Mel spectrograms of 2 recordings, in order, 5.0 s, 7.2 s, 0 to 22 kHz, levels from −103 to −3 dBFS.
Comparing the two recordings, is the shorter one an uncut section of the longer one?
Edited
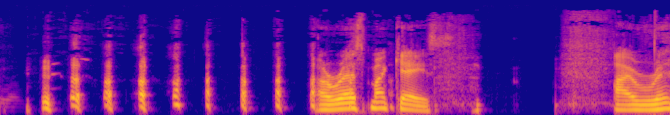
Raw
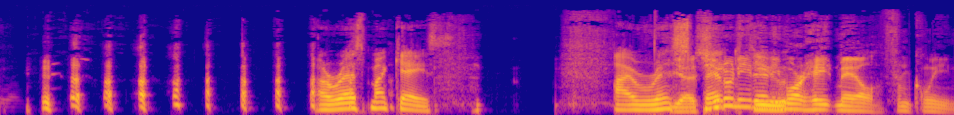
yes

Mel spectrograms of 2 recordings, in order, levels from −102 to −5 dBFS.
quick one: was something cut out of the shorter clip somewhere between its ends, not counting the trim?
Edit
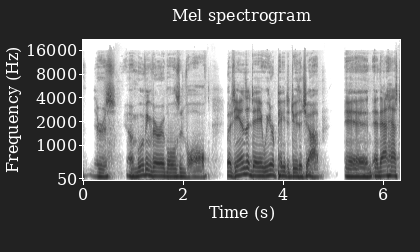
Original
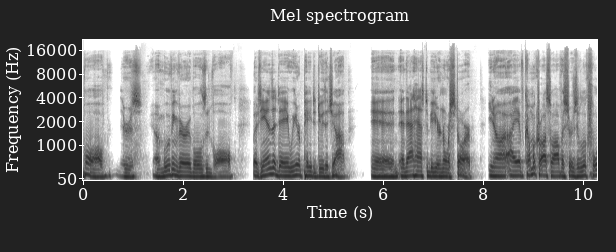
no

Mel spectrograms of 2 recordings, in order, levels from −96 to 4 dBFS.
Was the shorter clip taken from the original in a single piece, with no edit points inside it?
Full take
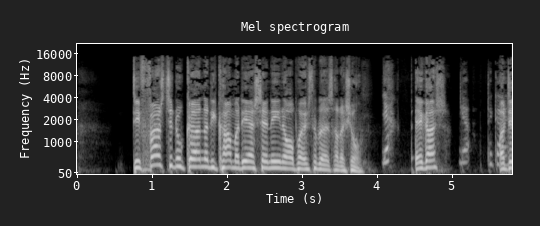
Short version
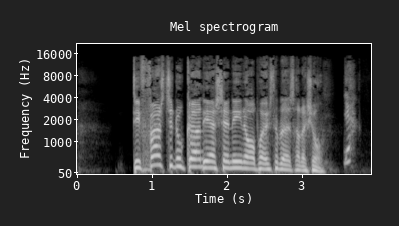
no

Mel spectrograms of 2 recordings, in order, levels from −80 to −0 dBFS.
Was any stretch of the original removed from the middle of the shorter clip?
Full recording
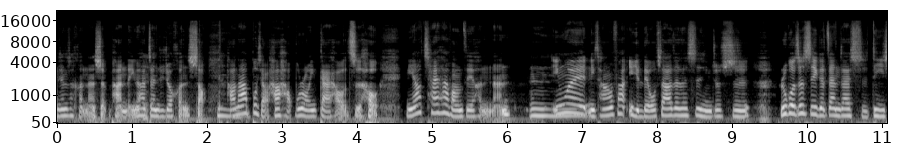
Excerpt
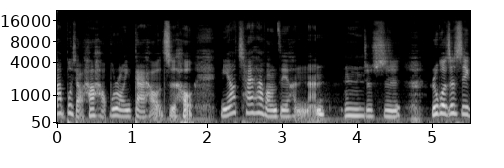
yes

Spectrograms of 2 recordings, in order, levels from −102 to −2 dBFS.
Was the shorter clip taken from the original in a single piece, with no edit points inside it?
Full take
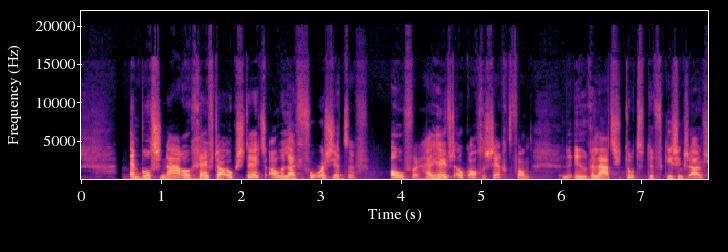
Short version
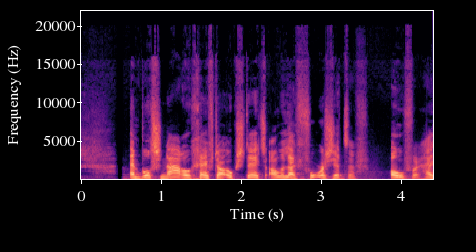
yes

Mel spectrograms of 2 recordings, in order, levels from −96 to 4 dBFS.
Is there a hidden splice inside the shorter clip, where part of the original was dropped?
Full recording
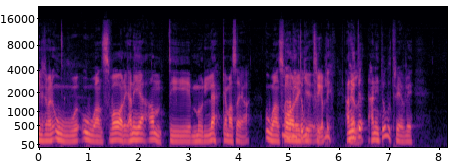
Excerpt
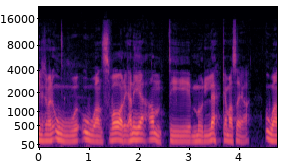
no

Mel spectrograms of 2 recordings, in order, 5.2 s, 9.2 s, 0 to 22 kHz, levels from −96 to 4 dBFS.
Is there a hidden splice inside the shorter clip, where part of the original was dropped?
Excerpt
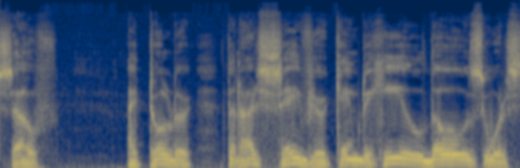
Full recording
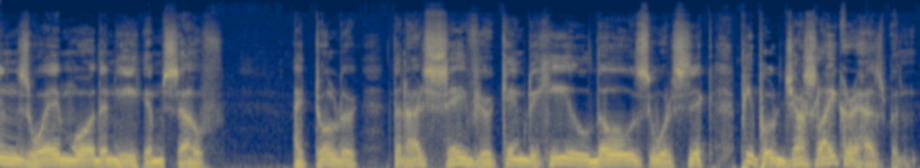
no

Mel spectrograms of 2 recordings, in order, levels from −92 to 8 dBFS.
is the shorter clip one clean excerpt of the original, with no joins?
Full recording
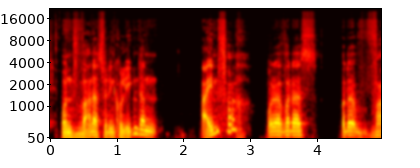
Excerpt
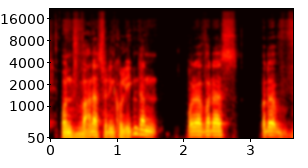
no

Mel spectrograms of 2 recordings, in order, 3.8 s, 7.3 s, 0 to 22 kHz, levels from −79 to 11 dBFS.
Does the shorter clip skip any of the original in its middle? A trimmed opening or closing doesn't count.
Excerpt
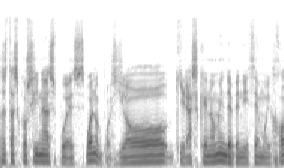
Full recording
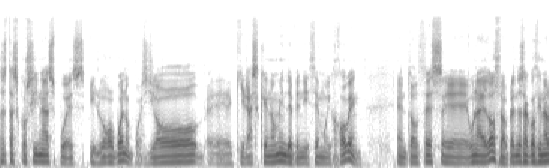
yes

